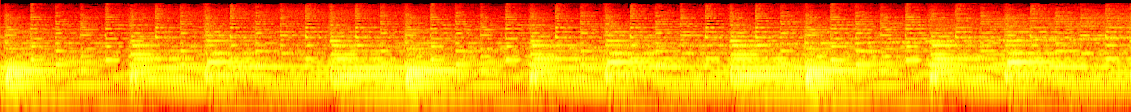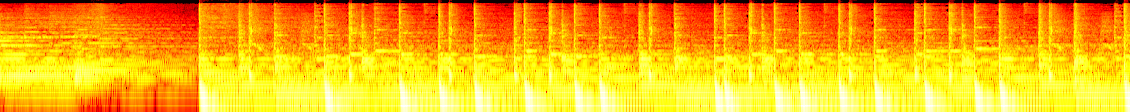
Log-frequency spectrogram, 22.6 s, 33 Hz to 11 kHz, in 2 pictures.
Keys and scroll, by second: 1.1 ctrl+-, 6.2 ctrl+c, 6.4 ctrl+v.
